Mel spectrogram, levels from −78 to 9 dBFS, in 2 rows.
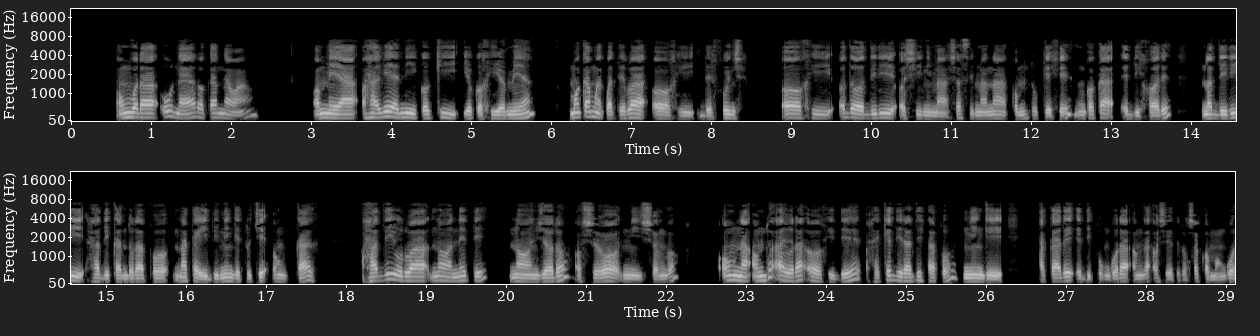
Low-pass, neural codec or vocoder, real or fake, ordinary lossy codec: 7.2 kHz; none; real; MP3, 32 kbps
